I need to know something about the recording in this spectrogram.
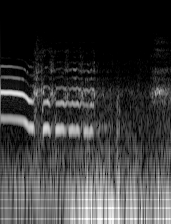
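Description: A young woman's high-pitched squeal on a slingshot ride, held and then falling away about half a second in, followed by a lower, wavering cry. A low rumble runs underneath.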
